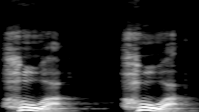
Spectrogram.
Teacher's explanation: നമ്മുടെ നെഞ്ചോട് ചേർന്ന ഭാഗത്തുനിന്നാണ് ഹ എന്നുള്ള ലെറ്റർ വരുന്നത് ഓക്കേ അപ്പോ തൊണ്ടയുടെ ഏറ്റവും അടിഭാഗം ല്ലേ നെഞ്ചോട് ചേർന്ന ഭാഗം ഹുവ ഹുവ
